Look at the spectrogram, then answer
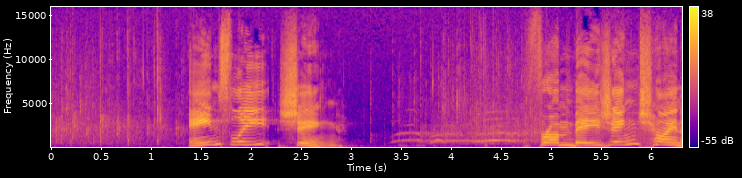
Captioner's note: audience cheers and applauds; audience applauds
